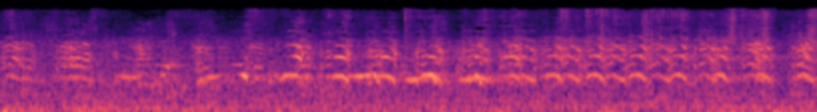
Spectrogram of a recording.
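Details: Herring gulls in London trade loud, nasal, yelping calls in a fast overlapping series, several per second, over a low city rumble.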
